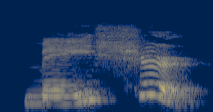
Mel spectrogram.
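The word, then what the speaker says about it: 没事: 5시에 이렇게 읽어줍니다 그다음 메이 슐 괜찮습니다 괜찮습니다 라 해야 인데요 메이 슐 메이 슈 슈 발음할 때 하루 몸을 굴려 주어서 슐 이렇게 읽어주세요 그다음 매우 5 원래는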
